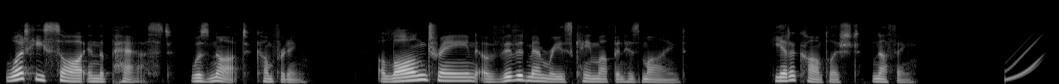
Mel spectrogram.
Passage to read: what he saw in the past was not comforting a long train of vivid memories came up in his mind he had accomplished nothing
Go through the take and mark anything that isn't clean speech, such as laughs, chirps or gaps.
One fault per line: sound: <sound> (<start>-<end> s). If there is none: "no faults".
sound: chirp (10.0-10.5 s)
